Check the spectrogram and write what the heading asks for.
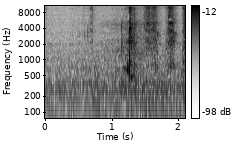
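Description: Handling of a plastic dropper and a plastic minoxidil bottle: after about a second of quiet, a few small clicks and rustles of plastic.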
